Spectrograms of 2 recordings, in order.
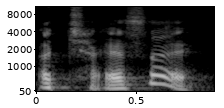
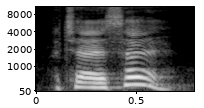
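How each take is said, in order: First: It is said with childlike wonder and amazement. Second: It is said calmly, in plain acceptance. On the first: The new information is a delightful surprise. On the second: The new information is simply accepted.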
